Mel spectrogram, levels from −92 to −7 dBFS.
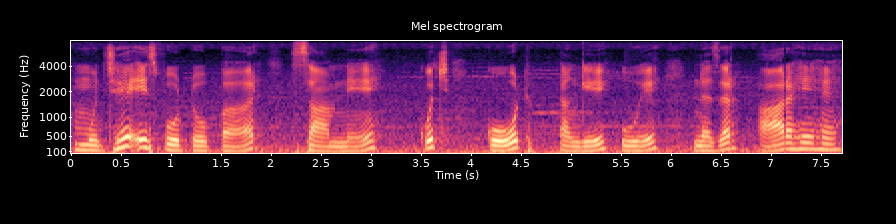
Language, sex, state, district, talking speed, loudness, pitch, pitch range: Hindi, male, Madhya Pradesh, Katni, 100 wpm, -16 LUFS, 135 Hz, 120-160 Hz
